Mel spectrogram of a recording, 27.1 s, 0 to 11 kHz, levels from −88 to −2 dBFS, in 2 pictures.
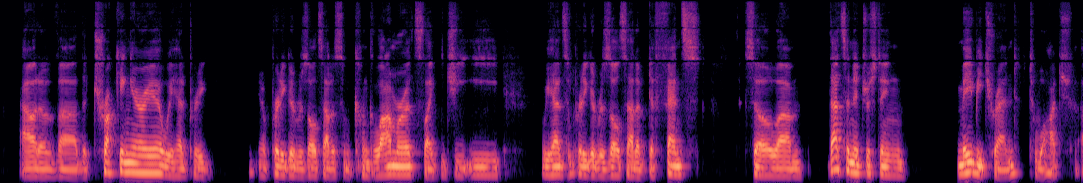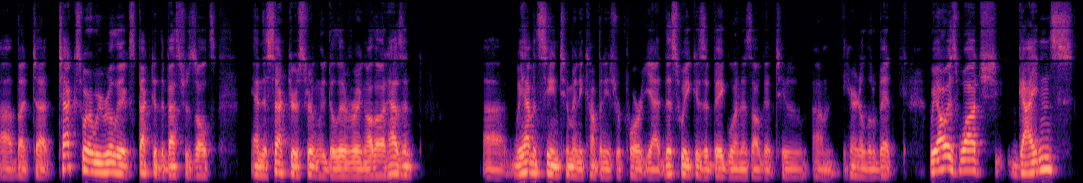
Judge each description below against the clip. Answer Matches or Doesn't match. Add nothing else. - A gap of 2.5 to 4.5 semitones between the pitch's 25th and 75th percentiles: Doesn't match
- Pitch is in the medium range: Doesn't match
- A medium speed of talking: Matches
